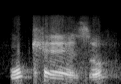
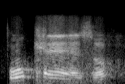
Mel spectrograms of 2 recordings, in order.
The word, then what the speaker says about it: ukhezo: It is pronounced rather like the C in English word comb, e.g. ukhezo, ukhezo.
